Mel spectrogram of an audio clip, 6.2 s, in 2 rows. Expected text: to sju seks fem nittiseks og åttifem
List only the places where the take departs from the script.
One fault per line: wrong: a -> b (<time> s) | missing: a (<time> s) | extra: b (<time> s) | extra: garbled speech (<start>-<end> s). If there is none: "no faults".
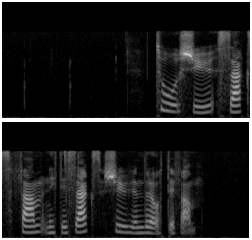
extra: sju hundre (4.5 s)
